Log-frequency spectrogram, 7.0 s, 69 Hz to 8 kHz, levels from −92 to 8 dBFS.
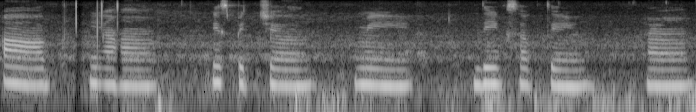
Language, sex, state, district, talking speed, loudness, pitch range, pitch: Hindi, female, Bihar, Kaimur, 70 wpm, -23 LUFS, 210-230 Hz, 220 Hz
